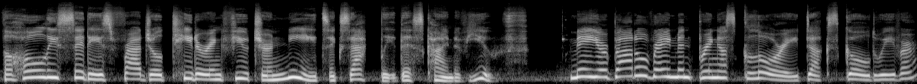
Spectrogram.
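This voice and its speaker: A woman's voice: on the high side, sing-song, measured pace. A woman playing a haughty, theatrical noblewoman in a video game, stately and faintly menacing. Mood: imperious admiration.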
